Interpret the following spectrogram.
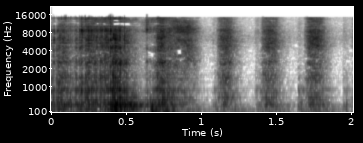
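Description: A small dog pawing and rubbing against the phone, its fur and paws scraping close to the microphone: one long rub, then short scratching strokes about three a second.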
